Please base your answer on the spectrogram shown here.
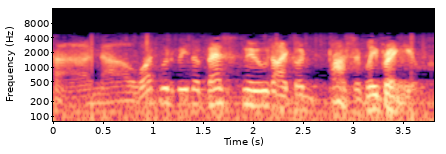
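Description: A man's voice: mid-range voice, very animated, moderate pace. An actor playing a chuckling, fawning older small-town male doctor in a 1940s radio play, flustered and eager to please. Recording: muffled old radio broadcast, faint hiss.

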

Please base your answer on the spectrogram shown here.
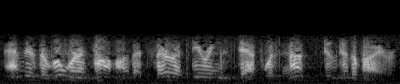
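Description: A man's voice: fairly high pitch, lively intonation, fairly quick, slightly rough. An actor playing a businesslike male insurance executive over the telephone in a 1950s radio drama. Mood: brisk, businesslike. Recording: tinny phone-like 1950s radio, faint noise.

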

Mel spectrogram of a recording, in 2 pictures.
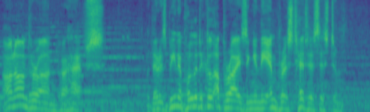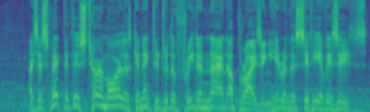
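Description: An actor playing a grave, wise Jedi master in a space-fantasy audio drama, solemn, measured and authoritative. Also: male voice, on the high side, lively intonation, over music, close to an everyday voice. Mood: concerned.

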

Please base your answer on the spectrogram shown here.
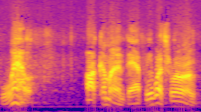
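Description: A man's voice: on the low side, very animated, slow, bright, forceful tone, husky, exaggerated voice. A man playing a hapless, earnest husband in an old radio comedy sketch. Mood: puzzled, placating. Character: hapless, earnest suburban husband pleading innocence. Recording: dull vintage radio recording.

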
